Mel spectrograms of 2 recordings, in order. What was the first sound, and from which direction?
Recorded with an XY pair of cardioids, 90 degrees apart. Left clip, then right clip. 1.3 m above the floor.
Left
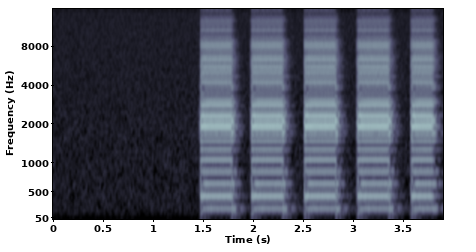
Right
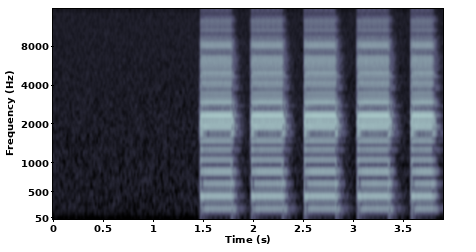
An alarm clock, 50° right.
